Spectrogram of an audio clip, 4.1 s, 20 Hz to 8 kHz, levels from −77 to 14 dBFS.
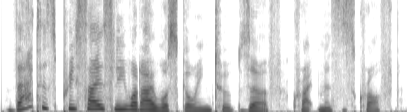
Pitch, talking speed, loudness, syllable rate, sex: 220 Hz, 175 wpm, -18 LUFS, 4.6 syllables/s, female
